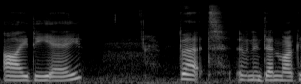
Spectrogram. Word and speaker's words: Ida: It's spelled I-D-A. But in Denmark, it's actually a Danish name and it's pronounced as Ida.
